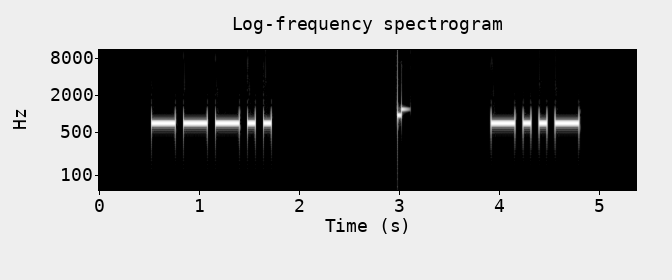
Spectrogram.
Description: Morse code, heard as a keyed tone, about 15 wpm, 700 Hz. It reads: 8 X
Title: Single Letter-Number Alt 15wpm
